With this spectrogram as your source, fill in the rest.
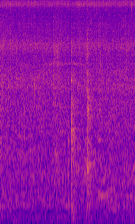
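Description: Chicken curry fries in a pan with a steady sizzle, while two quick scraping strokes of a stirring utensil cut through the crackle up close.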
